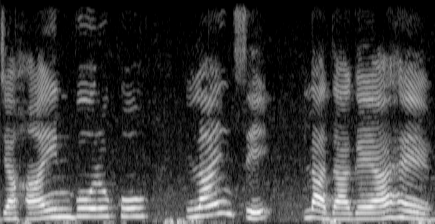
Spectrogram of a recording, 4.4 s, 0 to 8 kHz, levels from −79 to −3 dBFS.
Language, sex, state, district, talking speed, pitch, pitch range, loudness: Hindi, female, Bihar, Kaimur, 125 wpm, 255 Hz, 215-295 Hz, -13 LUFS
